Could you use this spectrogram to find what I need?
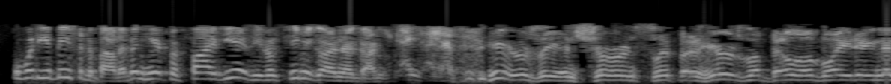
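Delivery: a fussy man fed up with waiting; Mister McDougal impression. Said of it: "Mister McDougal from Abbott and Costello Meet Frankenstein".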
